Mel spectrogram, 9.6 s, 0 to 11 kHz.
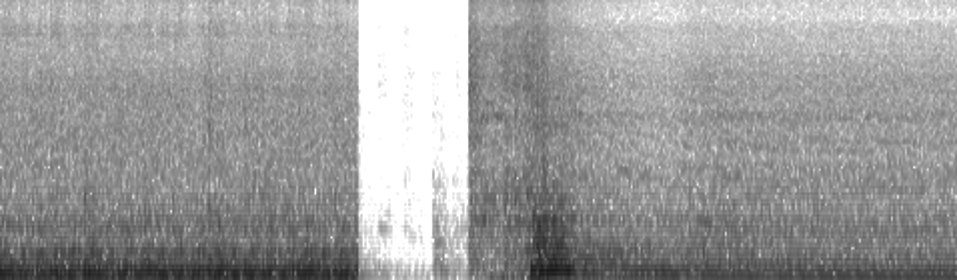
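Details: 2012 Mercedes E63 M156 naturally aspirated V8, 30,000 km, sudden noisy engine and very bad idle near stalling: cuts out, restarts with loud catch, lumpy noisy idle; mechanic found a faulty exhaust cam lifter, replacing it fixed it.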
